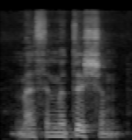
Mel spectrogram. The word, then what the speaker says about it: mathematician: mathematician mathematician mathematician طبعا حبيبي C-I-A-N بتنطق شن شن mathematician.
